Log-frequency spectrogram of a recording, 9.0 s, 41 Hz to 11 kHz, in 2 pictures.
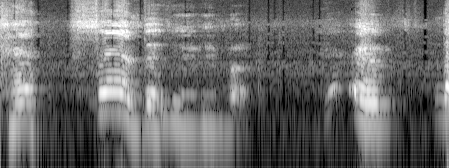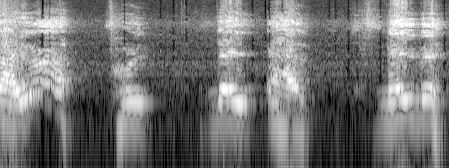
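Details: Dysarthria in a 30-year-old man with spastic quadriplegic cerebral palsy, who was born 11 weeks premature.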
